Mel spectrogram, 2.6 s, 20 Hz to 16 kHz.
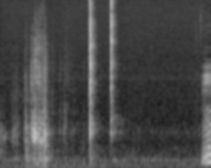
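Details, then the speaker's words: Kenwood KRF-V6300D 5x100 W surround amplifier, bought cheap with a dent, at power-on: two crisp clicks about a third of a second apart as the power relays pull in normally; likely not much wrong. "gonna click now we have some fancy stuff up on the front we've got more clicks so it's probably not an awful lot wrong with this thing"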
